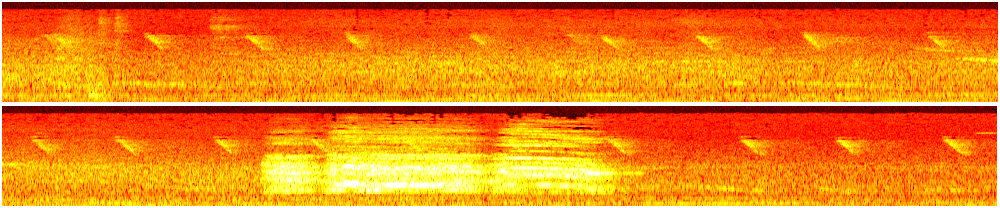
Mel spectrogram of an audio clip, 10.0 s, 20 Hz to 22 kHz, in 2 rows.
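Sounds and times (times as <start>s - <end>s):
rooster crowing: 6.3s - 8.2s.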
